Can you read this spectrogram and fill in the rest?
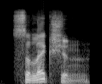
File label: "selection", British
